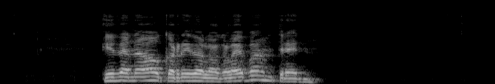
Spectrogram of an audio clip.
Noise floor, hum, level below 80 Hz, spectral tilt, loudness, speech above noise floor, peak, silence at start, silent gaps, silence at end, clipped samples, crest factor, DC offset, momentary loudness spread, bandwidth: -77 dBFS; none; -70 dBFS; -6.5 dB/octave; -24 LUFS; 53 dB; -10 dBFS; 1.05 s; none; 1.75 s; under 0.1%; 18 dB; under 0.1%; 8 LU; 11.5 kHz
